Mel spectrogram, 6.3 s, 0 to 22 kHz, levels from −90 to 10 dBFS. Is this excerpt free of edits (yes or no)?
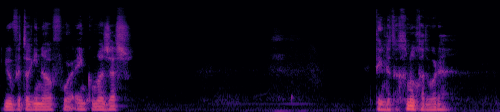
no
